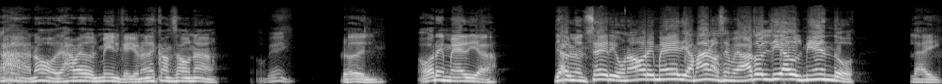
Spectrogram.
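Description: High pitch for a man, very wide pitch swings, a moderate pace and long, frequent pauses. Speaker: podcast co-host. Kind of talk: casual chat.

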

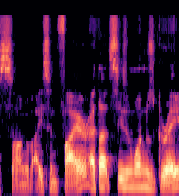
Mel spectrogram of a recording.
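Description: A man with an ordinary speaking voice, fairly even intonation and a moderate pace. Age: 20s. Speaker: podcast co-host. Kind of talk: casual chat.

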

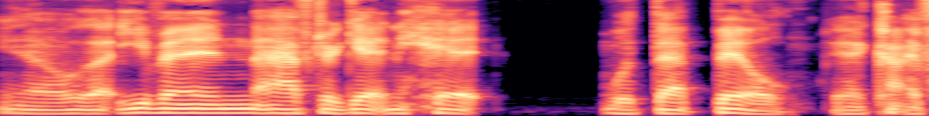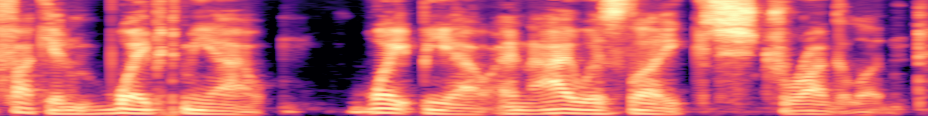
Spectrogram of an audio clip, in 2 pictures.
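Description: In a normal speaking voice, a man talks at a fairly slow pace, his pitch fairly low with ordinary variation. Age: 30s. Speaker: podcast host. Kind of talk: casual chat. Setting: video call.

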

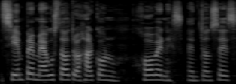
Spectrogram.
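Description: In a flat monotone, a woman speaks at a medium pitch. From Mexico, Cuautla, Morelos. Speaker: education professor. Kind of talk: interview. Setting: studio.

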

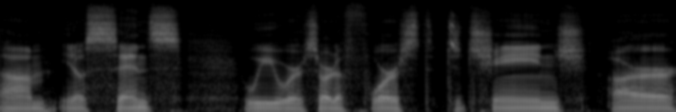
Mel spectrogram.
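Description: Very slow and monotone, a man speaks with flat intonation and an American accent. His voice is very deep and low, and the recording is very clean with a silent background. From Washington State, North Cascades. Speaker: mountain guide and guiding company founder. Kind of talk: casual interview. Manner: halting, many fillers and repetitions.

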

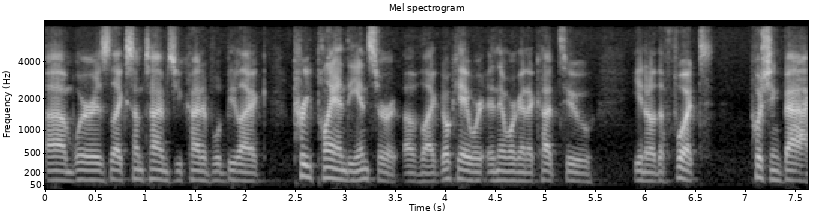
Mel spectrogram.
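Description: This is a man with an ordinary speaking voice. He talks at a fairly quick pace. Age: 30s. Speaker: film writer and director. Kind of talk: casual interview.

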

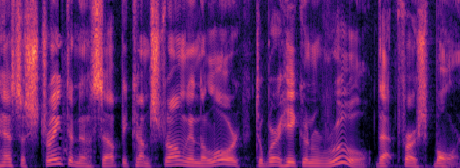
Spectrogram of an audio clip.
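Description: With a Southern US accent and very wide pitch swings, the speaker talks at a moderate pace with hardly any pauses in a very clean recording with a silent background. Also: man. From US South, Arkansas. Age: 70s. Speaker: Bible teacher and author. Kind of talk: religious teaching conversation.

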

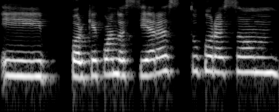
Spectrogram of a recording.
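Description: A high-pitched woman's voice in a Lithuanian accent. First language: Lithuanian (speaking Spanish). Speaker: exchange program participant. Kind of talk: interview.

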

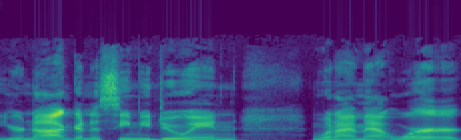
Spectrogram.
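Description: A woman with a plain, everyday voice, medium pitch and fairly even intonation, in a very clean recording with a silent background. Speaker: guest. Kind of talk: casual chat.

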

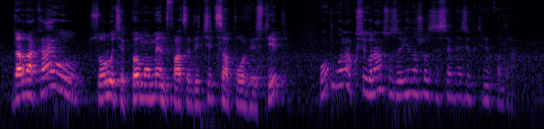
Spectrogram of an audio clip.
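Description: Noticeable background noise sits behind a man's voice. He talks very fast at a high pitch with very wide pitch swings. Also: big swings in loudness. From Moldova. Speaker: lawyer, law firm co-founder. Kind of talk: casual chat.

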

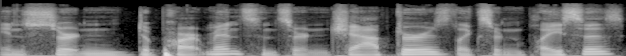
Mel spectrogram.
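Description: A plain, everyday voice with a Canadian accent, lively intonation, and a dry, close sound with no echo. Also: man. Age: 30s. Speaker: podcast host. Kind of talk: casual interview chat. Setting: studio.

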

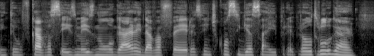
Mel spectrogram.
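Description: A woman of medium pitch speaks in a monotone, flat intonation on a very clean recording with a silent background, the sound dry and close with no echo. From Brazil, Northeast. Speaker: ice pop business owner. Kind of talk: casual chat.

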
